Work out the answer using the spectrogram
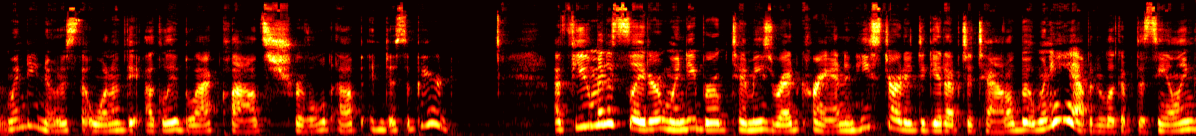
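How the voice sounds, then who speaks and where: Female storyteller for a children's book read-aloud, expressive, changing her voice for dialogue. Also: medium pitch, husky.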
